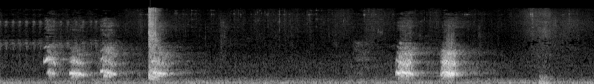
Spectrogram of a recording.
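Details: Daisy, a pet dog at the park, barking excitedly at dogs along the fence line on the little dog side; a quick burst of four sharp barks, a pause, then two more, with a faint person's voice.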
